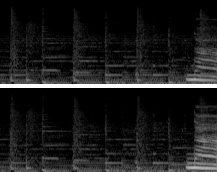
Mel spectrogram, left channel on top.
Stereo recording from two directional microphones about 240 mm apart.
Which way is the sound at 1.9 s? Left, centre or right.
Right.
